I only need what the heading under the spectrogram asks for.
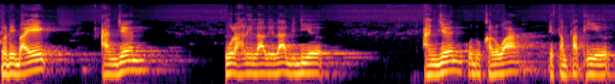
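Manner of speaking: plain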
